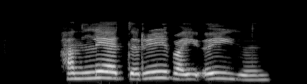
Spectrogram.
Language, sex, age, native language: Icelandic, female, 10, Icelandic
